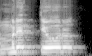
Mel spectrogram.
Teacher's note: और यु के बाद जो विसर्ग है उसका उच्चारण हमें र ले आना है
